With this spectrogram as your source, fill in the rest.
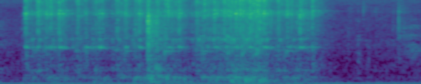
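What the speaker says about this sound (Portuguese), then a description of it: "tiver uma máquina com corte de linha automático" A sewing machine with an automatic thread cutter, stitching in a workshop: steady, fairly close mechanical whirring that runs continuously for most of the moment, then eases off near the end, with no voices.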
